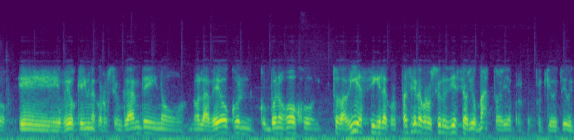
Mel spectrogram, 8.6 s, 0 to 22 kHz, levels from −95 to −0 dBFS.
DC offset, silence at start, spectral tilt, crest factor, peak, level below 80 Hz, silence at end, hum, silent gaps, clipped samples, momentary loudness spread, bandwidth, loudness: under 0.1%; 0 s; -8.5 dB/octave; 18 dB; -2 dBFS; -42 dBFS; 0 s; none; none; under 0.1%; 12 LU; 3.9 kHz; -19 LUFS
